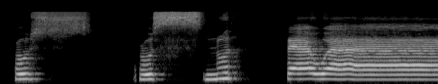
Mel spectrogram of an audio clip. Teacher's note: ba will get qalqala because of the sukoon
